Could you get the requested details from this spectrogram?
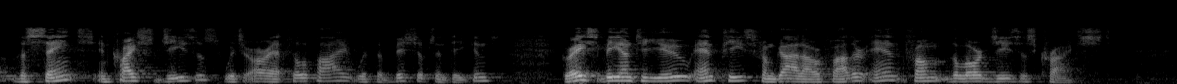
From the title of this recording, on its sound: Ketha Heights Baptist Church ~ Live Broadcast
